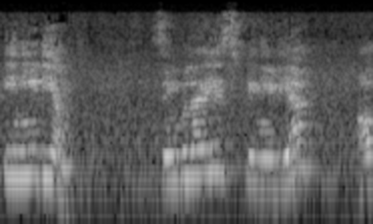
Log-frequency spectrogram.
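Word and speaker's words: ctenidium: Word use करते हैं टीनिडियम। Singular is टीनिडिया और वी कॉल्ड इट टीनिडियम। तो जो टीनिडियम वर्ड होता है सी silent, that is for respiratory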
